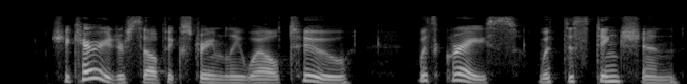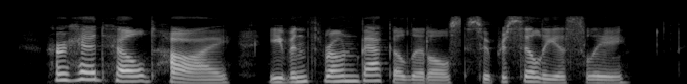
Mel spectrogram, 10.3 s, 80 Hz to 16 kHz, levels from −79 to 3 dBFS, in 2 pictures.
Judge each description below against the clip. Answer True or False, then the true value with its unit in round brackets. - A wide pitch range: True (7.1 semitones)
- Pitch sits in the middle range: True (165 Hz)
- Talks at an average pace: False (115 wpm)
